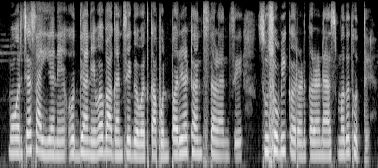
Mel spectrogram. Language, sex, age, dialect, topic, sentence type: Marathi, female, 18-24, Standard Marathi, agriculture, statement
